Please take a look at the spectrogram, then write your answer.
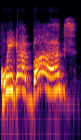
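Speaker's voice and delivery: high, slow excited echo; grandma echoing her grandson. Real, not acted. Echoes toddler, high and slow.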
